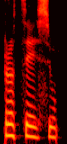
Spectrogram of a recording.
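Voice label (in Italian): "protzessu", lingua sarda, fem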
